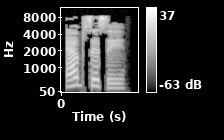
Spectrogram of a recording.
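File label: "abscissae", English, British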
